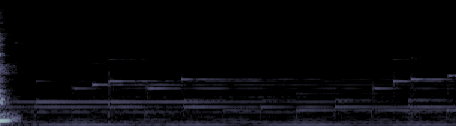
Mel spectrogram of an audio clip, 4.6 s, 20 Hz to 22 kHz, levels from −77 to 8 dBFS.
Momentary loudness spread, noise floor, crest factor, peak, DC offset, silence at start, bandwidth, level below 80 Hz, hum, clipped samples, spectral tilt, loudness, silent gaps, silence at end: 8 LU; -55 dBFS; 26 dB; -10 dBFS; under 0.1%; 0 s; 7.6 kHz; -60 dBFS; none; under 0.1%; -7.5 dB/octave; -41 LUFS; none; 0 s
